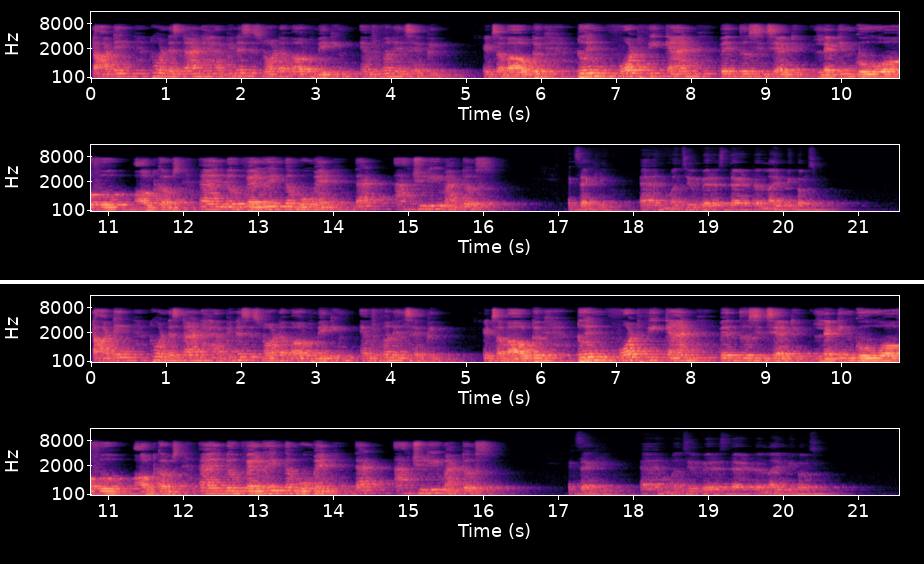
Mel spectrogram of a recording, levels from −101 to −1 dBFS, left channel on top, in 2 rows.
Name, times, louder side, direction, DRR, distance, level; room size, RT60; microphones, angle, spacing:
voice 1, 0.0-4.6 5.2-13.9 14.3-14.5 14.8-16.0, equal, 25° right, -8 dB, 1.5 m, -26 dB
voice 2, 17.1-17.7 18.1-20.4, left 2 dB, 85° left, 2 dB, 0.5 m, -34 dB
3.2 x 2.7 x 2.3 m, 1.0 s
head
